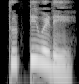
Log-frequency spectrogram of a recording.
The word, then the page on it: ತುಟ್ಟಿವಡೆ: tuṭṭivaḍe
